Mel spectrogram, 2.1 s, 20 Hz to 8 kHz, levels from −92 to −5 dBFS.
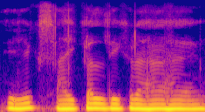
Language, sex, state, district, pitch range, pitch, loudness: Hindi, male, Bihar, Patna, 115-130 Hz, 120 Hz, -12 LUFS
